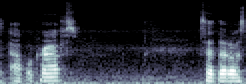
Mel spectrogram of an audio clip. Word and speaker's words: Applecrafts: And so that doesn't really work because people still call it APL crafts. So that's why there's a parenthesis that says Applecrafts, so that you know how to pronounce Applecrafts.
